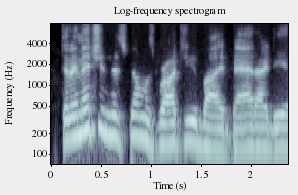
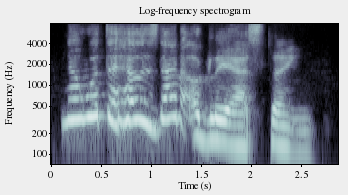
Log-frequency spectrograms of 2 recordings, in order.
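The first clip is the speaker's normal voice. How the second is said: put-on very high, half-hearted, loose British accent; 11 semitones higher than usual. Acting out a character's line while retelling a story: kind of a british accent. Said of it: "That was kind of a British accent".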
